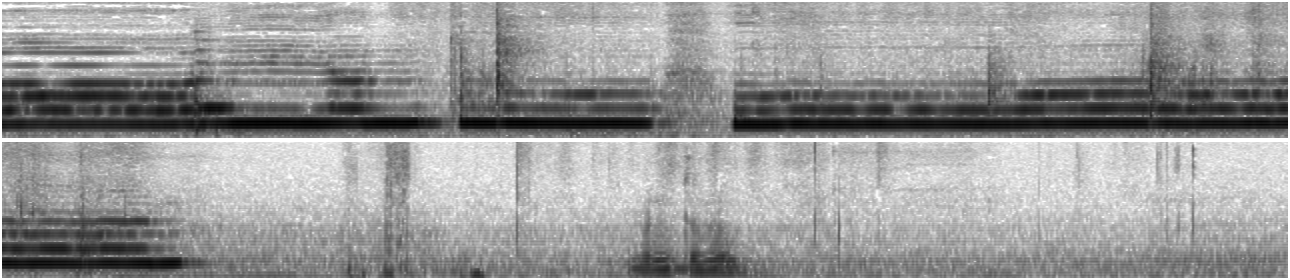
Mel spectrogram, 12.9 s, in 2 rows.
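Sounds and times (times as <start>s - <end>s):
soprano singing: 0.0s - 7.5s.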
